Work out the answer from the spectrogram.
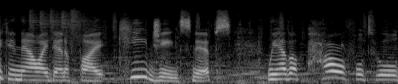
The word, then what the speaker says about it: SNP: When a gene variation affects only one genetic letter in its code, it is called a single nucleotide polymorphism, or SNP, which we pronounce SNP.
